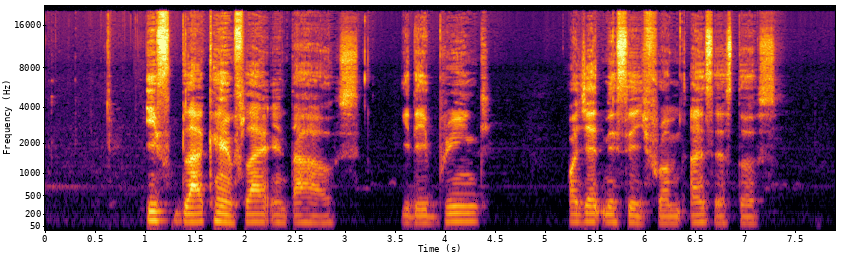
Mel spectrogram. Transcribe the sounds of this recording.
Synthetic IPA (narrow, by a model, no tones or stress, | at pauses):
ifblakhɛ̃nflaɪʔɛ̃ntahaʊs | jidebɹĩŋɡ | pɔd͡ʒɛt̚mɛsed͡ʒfɹɔ̃mãnsɛstəs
